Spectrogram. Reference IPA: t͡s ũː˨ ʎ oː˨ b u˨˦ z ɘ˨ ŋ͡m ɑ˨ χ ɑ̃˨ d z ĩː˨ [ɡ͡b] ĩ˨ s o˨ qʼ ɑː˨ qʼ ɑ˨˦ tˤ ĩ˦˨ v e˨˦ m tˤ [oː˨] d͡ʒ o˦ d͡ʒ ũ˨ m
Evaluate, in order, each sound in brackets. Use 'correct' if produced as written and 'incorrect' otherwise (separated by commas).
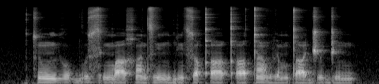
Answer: correct, correct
